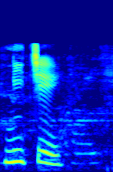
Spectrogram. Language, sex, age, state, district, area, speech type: Bengali, female, 18-30, West Bengal, Jalpaiguri, rural, read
